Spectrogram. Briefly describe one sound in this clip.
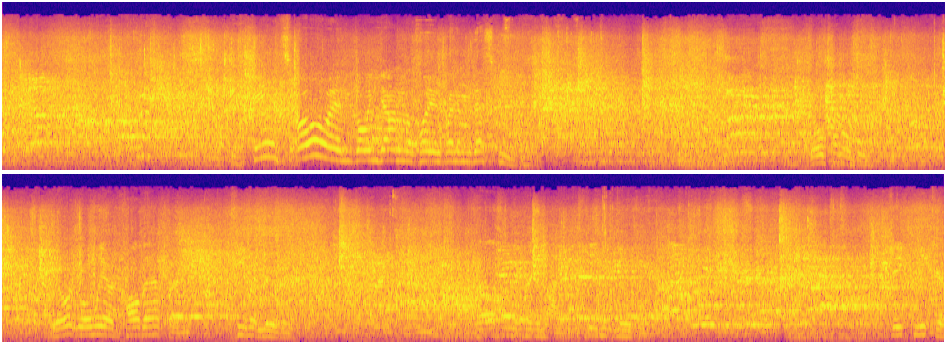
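A crowd of spectators shouts and cheers in a large echoing rink.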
